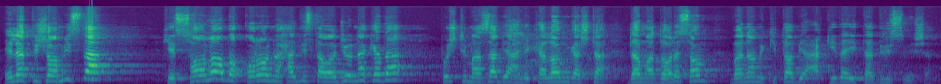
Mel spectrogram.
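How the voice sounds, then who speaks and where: An Afghan Dari-accented man teaches Quran commentary in a very high-pitched voice, pressing his listeners with rhetorical questions. His lecture echoes with a long hall reverb around him. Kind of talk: sermon-style Quran lesson.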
